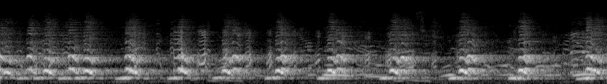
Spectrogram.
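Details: Siamangs at the Berlin Zoological Garden, a rapid series of harmonic, barking notes, each dropping slightly in pitch, repeated almost twice a second in steady pulses with a few faint lower sounds between them.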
